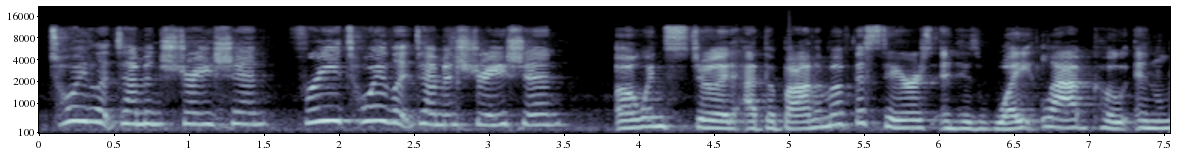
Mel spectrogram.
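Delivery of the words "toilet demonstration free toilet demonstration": high, sing-song sales call. Acted. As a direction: call out the offer like a barker. Owen calling out the offer.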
